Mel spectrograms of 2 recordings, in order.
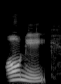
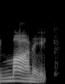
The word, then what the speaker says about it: Monique: And even, you know, some teachers that would, I believe, intentionally mispronounce my name. When they knew it was Monique, they would call me Monic. Or Monique Q.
